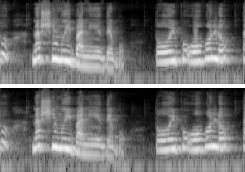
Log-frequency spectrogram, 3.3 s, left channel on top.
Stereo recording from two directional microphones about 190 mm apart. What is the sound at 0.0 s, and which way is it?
A woman's voice, 20° left (ahead or behind).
